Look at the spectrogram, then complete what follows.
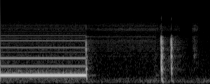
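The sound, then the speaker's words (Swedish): A telephone call tone hums steadily for nearly a second, then cuts off abruptly and is followed by a few brief, faint blips, with no voices. “Men nu kan vi väl ringa henne? Ja, det gör vi.”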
